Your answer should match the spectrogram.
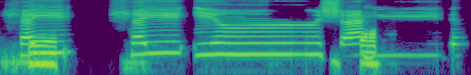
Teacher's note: Tanwin bertemu huruf shin ikhfa.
